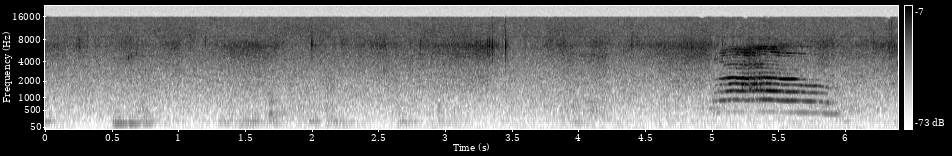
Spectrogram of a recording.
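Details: Female Russian Blue cat, a rescued street cat, gives one drawn-out, slightly falling meow near the end, after several seconds of quiet indoor room noise and faint rustling.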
